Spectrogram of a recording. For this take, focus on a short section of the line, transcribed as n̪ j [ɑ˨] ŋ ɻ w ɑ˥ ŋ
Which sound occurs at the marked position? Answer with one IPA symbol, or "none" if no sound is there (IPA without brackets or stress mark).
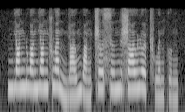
ɑ˥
